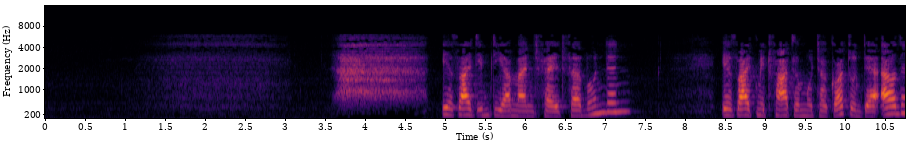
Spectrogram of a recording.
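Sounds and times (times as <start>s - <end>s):
breathing in and out during a guided meditation exercise: 1.0s - 5.0s, 7.7s - 8.5s
speech: 5.0s - 7.4s, 8.4s - 10.7s.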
